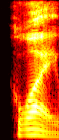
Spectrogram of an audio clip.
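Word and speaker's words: Huawei: and explain to me how to say it Hawaii watch uh it is it is a beautiful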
